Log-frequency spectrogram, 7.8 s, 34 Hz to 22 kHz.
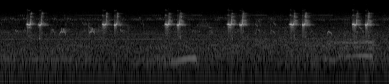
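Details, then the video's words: A quail gives crisp, piercing two-note calls at a steady rhythm, one pair roughly every 1.3 seconds, six times. Faint low chirps fill the gaps. "Звуки перепілки❇️Quail sounds"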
